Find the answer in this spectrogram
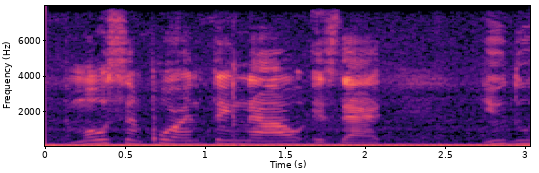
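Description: Loud background noise behind a man talking at a moderate pace. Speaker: vlogger. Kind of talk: casual vlog chat. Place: car.

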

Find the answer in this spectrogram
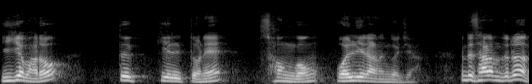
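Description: A man with a plain, everyday voice speaks at a fairly slow pace and fairly high pitch, with lively intonation. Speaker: business consultant and lecturer. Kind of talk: motivational talk.

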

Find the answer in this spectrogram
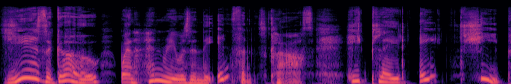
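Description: The voice reads aloud in an unforced way. Nothing in it sounds pushed.

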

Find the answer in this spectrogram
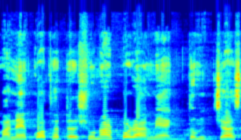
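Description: A woman speaks with a high pitch. Noticeable background noise is present. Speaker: vlogger. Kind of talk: vlog narration. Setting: outdoors, self-filmed.

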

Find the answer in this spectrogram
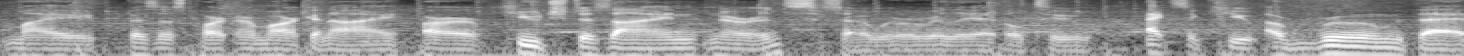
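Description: A man with a very deep, low voice speaks over clear music in the background. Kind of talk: interview answer. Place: bar.

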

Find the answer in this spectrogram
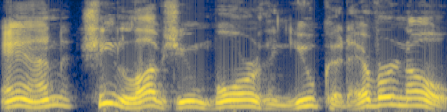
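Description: A man puts on a character voice, pitched high. He speaks at a fairly slow pace. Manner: soft, comforting.

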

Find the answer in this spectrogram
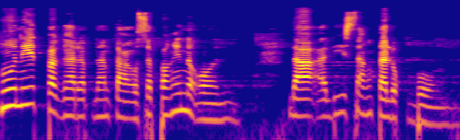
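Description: With a normal speaking voice at a medium pitch, a woman talks at a fairly slow pace with lively intonation. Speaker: lector. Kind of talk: scripture reading aloud. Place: church. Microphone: handheld.

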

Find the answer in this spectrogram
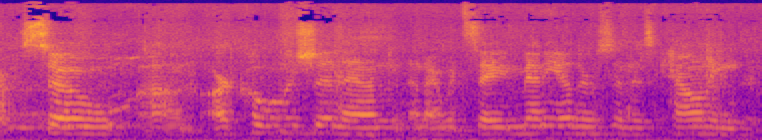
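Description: The voice belongs to a woman. Background noise is noticeable throughout. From US Midwest. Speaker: chamber of commerce president. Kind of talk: public speech. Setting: outdoors. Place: garage. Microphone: camera far.

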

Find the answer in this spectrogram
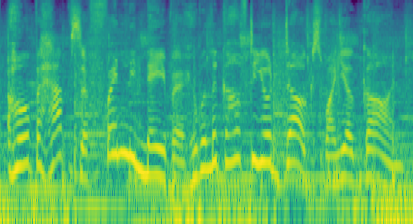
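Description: A woman speaks at a moderate pace. Clear music plays in the background, and the sound is dry with no echo. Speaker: voice artist. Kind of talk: commercial voice-over read. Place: studio.

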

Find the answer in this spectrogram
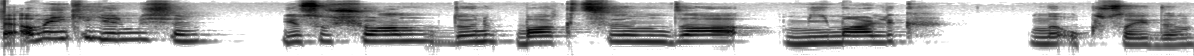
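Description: Her intonation is lively, and this woman has a dark, mellow tone. The recording is very clean, with a silent background. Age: 40s. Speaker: orthodontist. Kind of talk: casual interview chat. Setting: at home, filmed.

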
